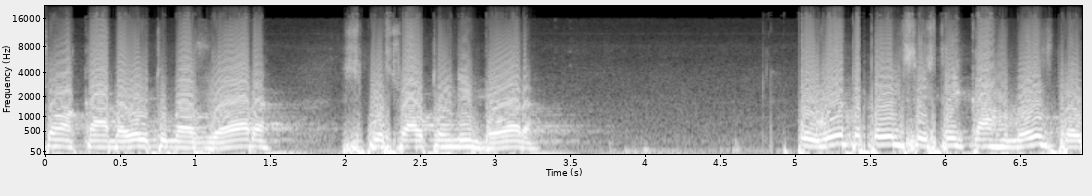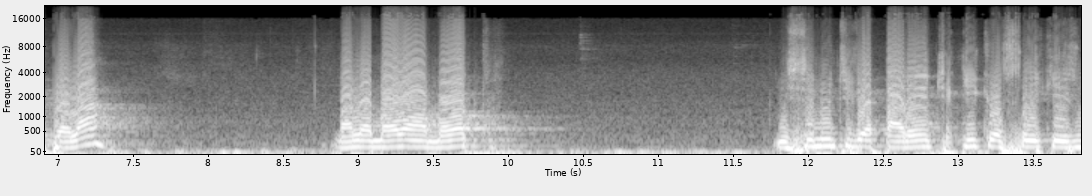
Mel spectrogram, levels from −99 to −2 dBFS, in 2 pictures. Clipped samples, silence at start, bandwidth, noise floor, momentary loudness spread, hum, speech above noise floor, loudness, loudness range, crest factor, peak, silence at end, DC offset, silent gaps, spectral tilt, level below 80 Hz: 10%; 0 s; 19 kHz; -27 dBFS; 21 LU; none; 25 dB; -3 LUFS; 3 LU; 4 dB; 0 dBFS; 0 s; under 0.1%; none; -6 dB/octave; -14 dBFS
